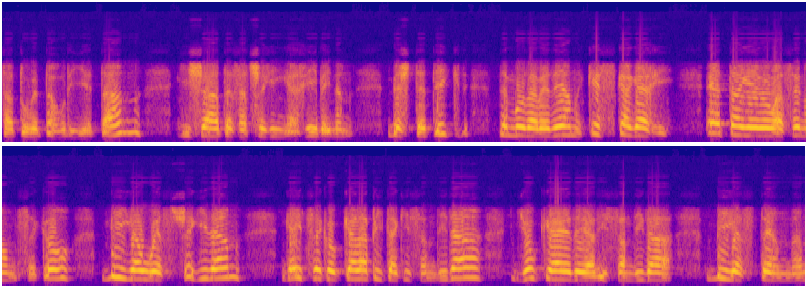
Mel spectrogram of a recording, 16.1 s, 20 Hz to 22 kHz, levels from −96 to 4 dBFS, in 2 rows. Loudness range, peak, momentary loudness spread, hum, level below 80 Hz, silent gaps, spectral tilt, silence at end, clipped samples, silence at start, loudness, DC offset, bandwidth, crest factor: 4 LU; -4 dBFS; 12 LU; none; -72 dBFS; none; -4 dB/octave; 0 s; under 0.1%; 0 s; -15 LUFS; under 0.1%; 7.6 kHz; 12 dB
